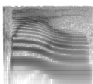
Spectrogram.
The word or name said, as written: quail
